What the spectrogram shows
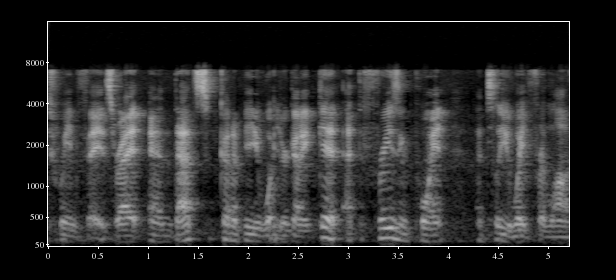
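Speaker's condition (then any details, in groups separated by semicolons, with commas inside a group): No condition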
